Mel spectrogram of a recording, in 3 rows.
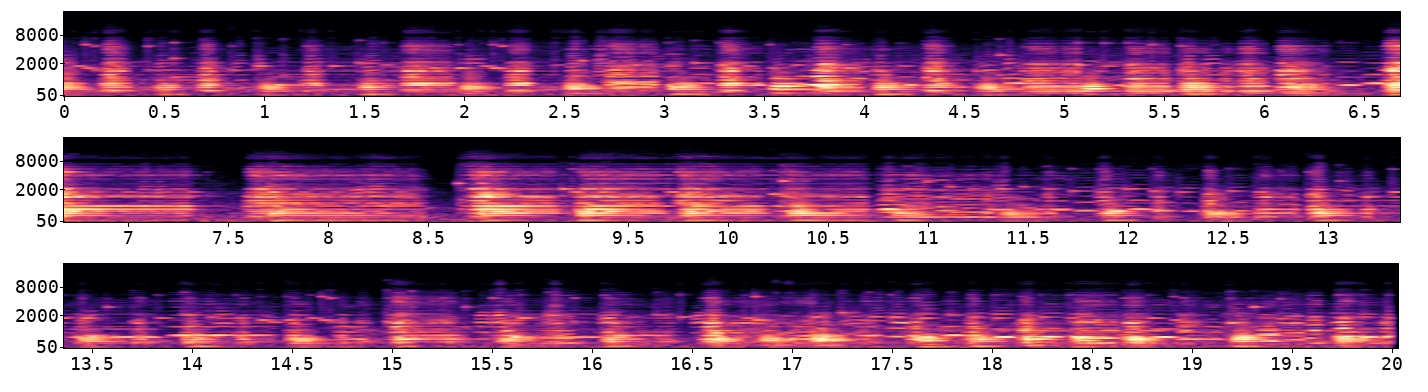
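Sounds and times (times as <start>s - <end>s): accordion: 0.0s - 20.0s.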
